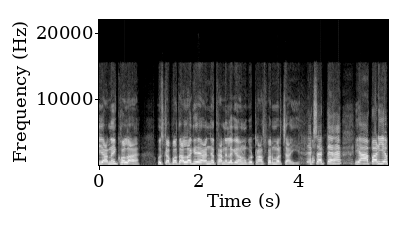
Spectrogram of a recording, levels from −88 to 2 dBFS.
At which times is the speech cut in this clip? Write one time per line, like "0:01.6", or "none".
0:04.2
